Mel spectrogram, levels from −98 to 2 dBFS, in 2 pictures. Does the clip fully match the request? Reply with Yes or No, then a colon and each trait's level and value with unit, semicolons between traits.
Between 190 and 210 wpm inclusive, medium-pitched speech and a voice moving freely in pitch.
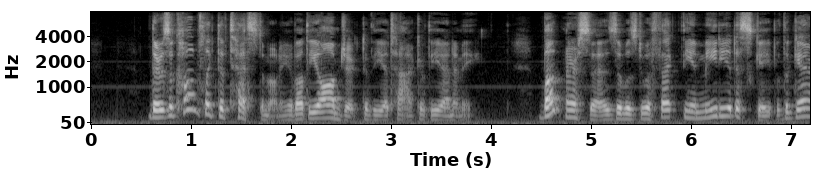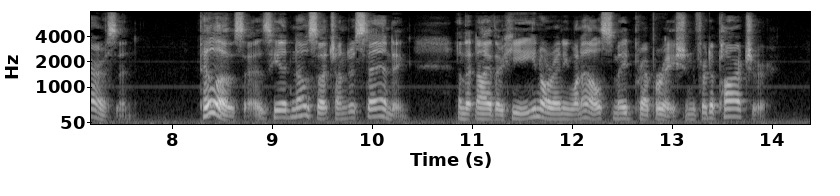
Yes: fast, 205 wpm; medium, 175 Hz; wide, 6.8 semitones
